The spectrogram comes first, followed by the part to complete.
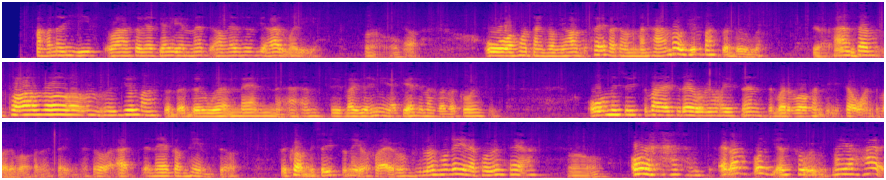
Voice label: Harplinge, dialekter; svenska sagor; Folkminnen

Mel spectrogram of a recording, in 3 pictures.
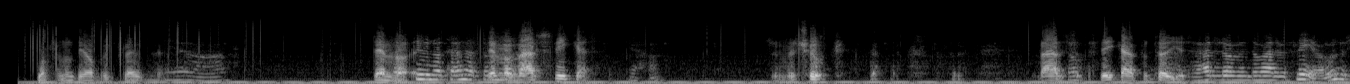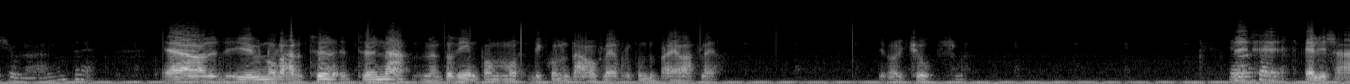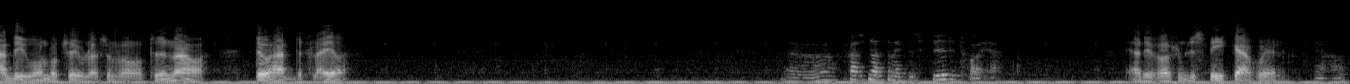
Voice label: Östra Ingelstad, dialekter; Folkminnen

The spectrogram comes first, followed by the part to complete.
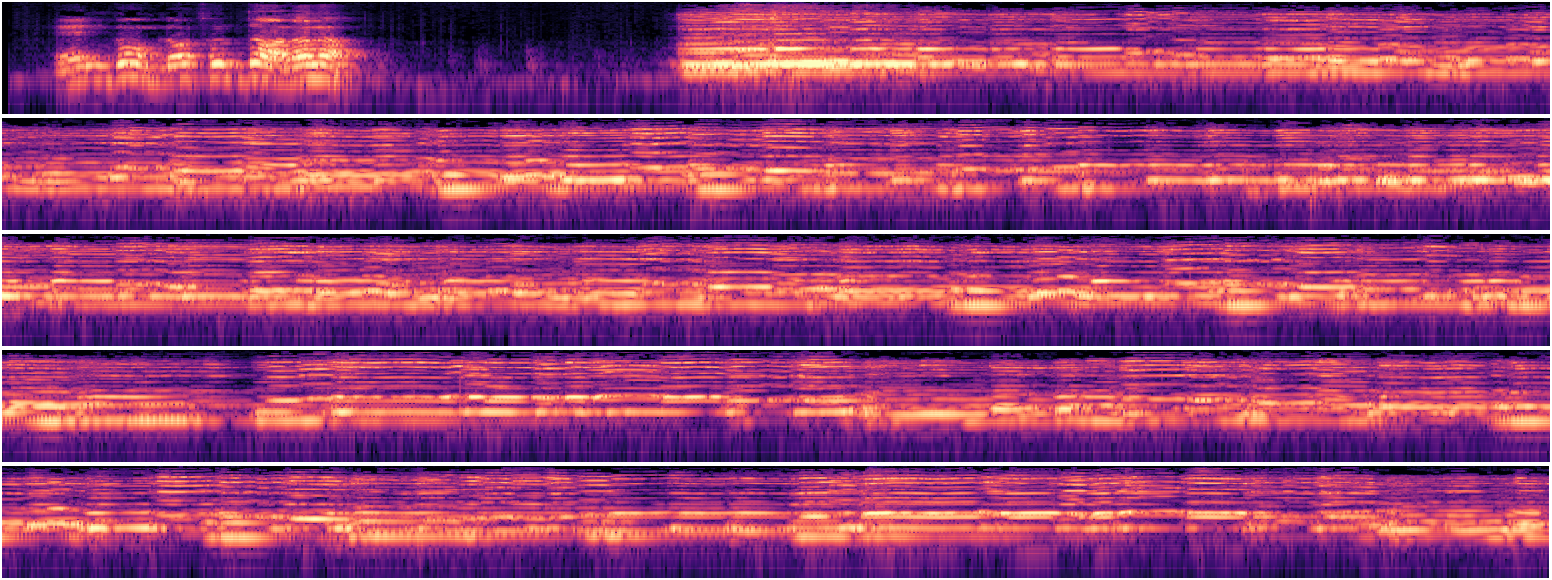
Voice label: dialekter; Folkminnen

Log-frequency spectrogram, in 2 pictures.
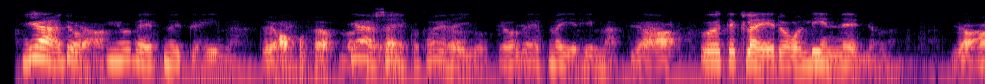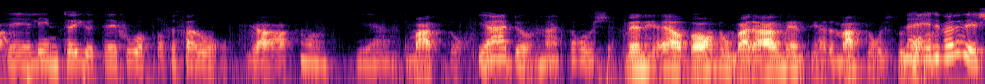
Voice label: Stehag Västra Sallerup SK, dialekter; Folkminnen

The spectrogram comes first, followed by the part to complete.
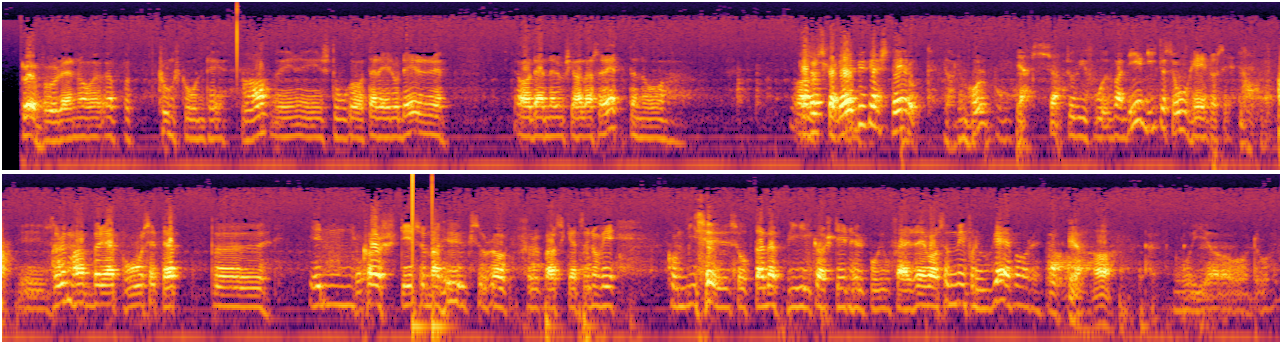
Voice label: Årsunda, dialekter; Svenska sagor; Folkminnen

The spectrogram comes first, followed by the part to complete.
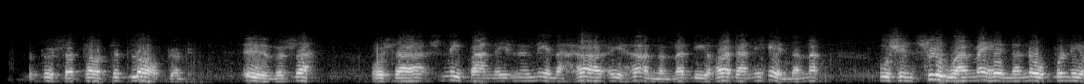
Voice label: Kristianopel BLEK, dialekter; Folkminnen

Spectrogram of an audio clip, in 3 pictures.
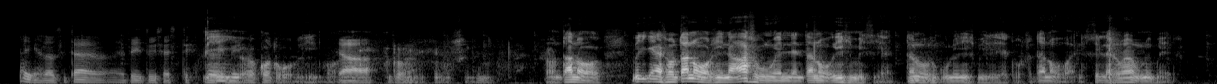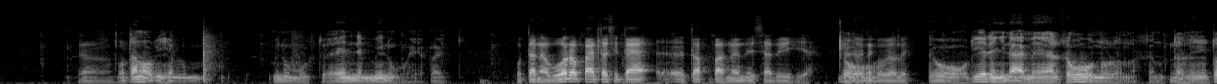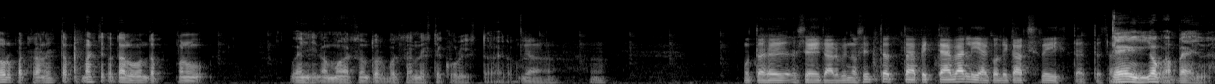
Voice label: dialekter; Folkminnen

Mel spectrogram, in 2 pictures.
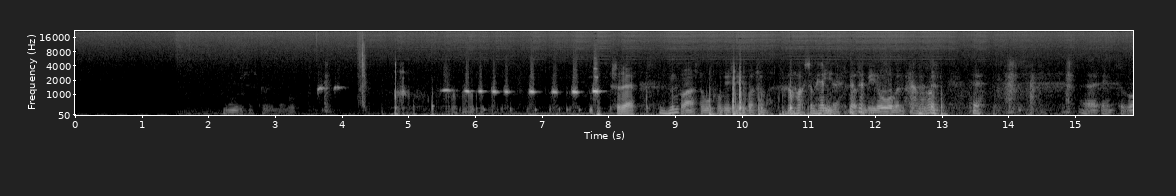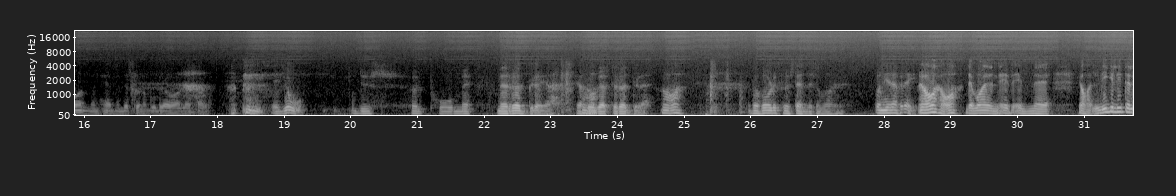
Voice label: Ovansjö, dialekter; Svenska sagor; Folkminnen

